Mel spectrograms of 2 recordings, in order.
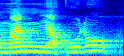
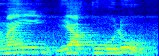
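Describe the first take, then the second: First: The n is pronounced fully before the y. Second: The n merges nasally into the following y. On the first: The speaker calls it wrong. "Kalau baca man yaqulu, salah" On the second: The speaker calls it right. "kena baca may yaqulu"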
